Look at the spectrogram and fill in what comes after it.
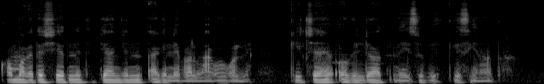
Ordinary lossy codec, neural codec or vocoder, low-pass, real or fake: none; none; none; real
